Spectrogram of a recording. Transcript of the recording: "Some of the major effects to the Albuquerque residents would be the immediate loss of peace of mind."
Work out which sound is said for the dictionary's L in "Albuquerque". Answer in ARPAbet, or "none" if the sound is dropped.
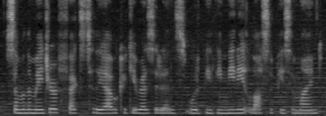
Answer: none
